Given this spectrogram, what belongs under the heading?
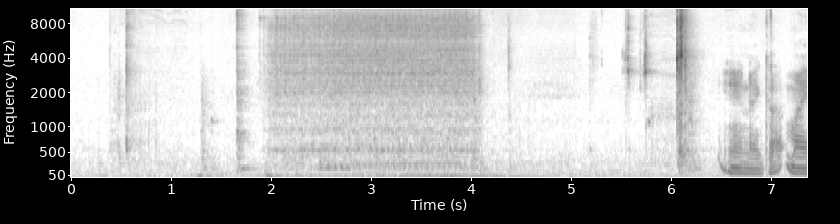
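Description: A sewing machine stitches quilt block pieces in a steady, fast whirring run of about three seconds, preceded and followed by soft handling clicks and fabric rustles, with a person talking close by at the end.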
